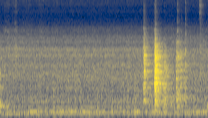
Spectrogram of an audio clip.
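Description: Grated potato and fried ground spices being stirred together in a pan over a medium gas flame, with a low steady hum and then a few sharp scraping clanks of utensil against the pan near the end.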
